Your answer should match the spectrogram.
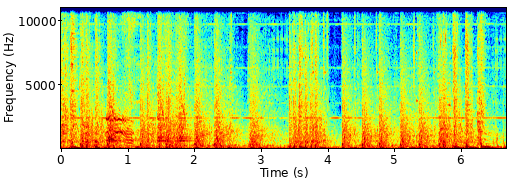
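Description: Rapid gunfire in The Precinct police video game, a dense run of sharp repeated shots and bursts lasting throughout, loud and close with brief game voices mixed in.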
